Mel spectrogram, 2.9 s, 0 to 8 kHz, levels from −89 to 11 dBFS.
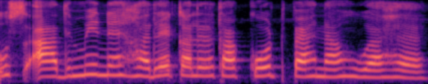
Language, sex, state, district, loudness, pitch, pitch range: Hindi, female, Jharkhand, Garhwa, -18 LUFS, 290 Hz, 270-315 Hz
